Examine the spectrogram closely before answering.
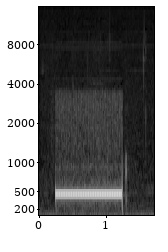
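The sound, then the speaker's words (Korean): A telephone dial tone sounds while a call is being placed: one steady, unbroken mid-pitched tone, loud and alone, lasting about a second before it stops abruptly. “오한 씨 전화 한번 걸어주시기 바랍니다”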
